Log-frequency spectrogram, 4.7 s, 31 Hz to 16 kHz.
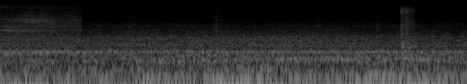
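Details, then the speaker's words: Diesel heater after accidental wrong power connection and error codes E-3/E-6, fixed with swapped motherboard: quiet steady fan hum with soft fuel-pump tick about every second; normal running. "hey the pump started [Music] ticking yeah that's that's going to be fine that's going to be fine there that's how it normally [Music] sounds"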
